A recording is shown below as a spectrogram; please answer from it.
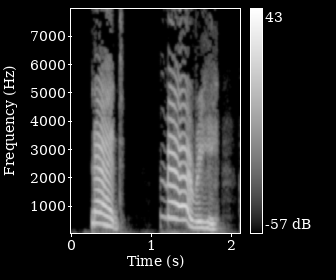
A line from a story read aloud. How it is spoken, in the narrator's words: I crowed a little too cheerfully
